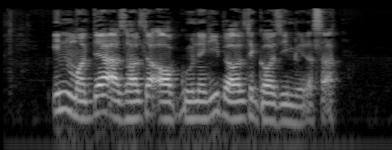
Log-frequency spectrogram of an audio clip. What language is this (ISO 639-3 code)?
fas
